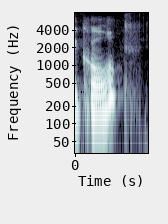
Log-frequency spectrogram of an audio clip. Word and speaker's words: corps: Is it spelled corp, but we say corps? – Yeah.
